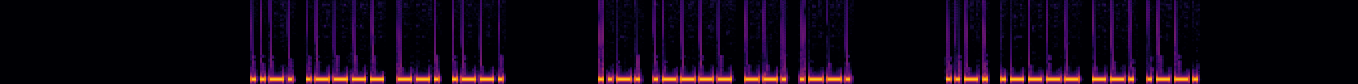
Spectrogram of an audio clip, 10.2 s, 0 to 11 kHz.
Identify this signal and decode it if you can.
Morse code, heard as a keyed tone, about 36 wpm, 700 Hz. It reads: F1GP F1GP F1GP
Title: DXCC-100 Call Signs - 4 Characters - Repeated 3x - 35wpm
